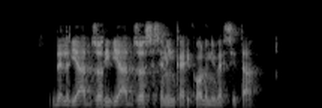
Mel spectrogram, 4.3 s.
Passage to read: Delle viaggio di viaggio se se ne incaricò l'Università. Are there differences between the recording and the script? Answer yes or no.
no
